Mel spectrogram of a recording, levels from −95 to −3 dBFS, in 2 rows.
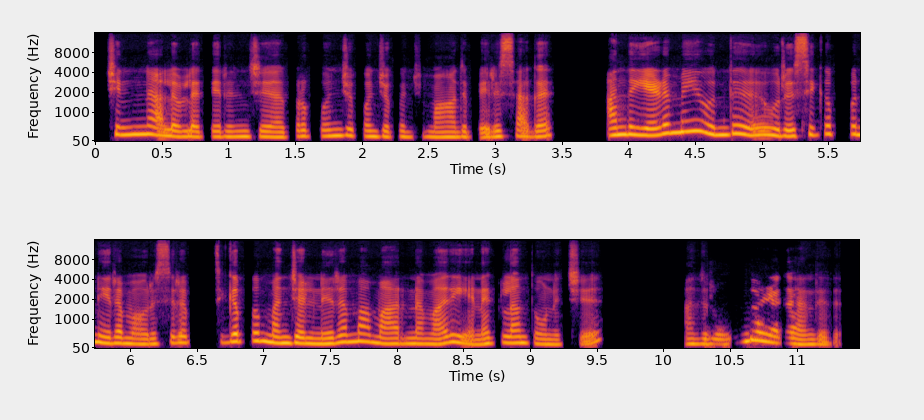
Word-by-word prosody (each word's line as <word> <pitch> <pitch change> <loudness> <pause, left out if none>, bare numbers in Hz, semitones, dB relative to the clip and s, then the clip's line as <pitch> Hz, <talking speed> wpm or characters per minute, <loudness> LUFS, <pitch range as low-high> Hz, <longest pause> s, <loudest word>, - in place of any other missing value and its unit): சின்ன 255 +1 +2
அளவுல 185 -3 +2
தெரிஞ்சு, 180 0 -1
அப்புறம் 190 +3 -6
கொஞ்சம், 215 +1 -1
கொஞ்சம், 180 -2 -2
கொஞ்சமா 170 -1 -4
அது 175 0 -3
பெருசாக, 185 0 0 0.5
அந்த 255 +1 +4 0.2
இடமே 315 +9 +3
வந்து 255 +3 +2 0.3
ஒரு 200 -2 +2
சிகப்பு 265 +2 -4
நிறமா, 195 -3 +1
ஒரு 175 - -2
சிறப் 230 +4 -2
மஞ்சள் 200 -2 +3
நிறமா 240 +6 +2
மாறுன 180 0 0
மாரி 210 +7 +2
எனக்கல்லாம் 205 +4 0
தோணுச்சு. 160 -1 -4 0.8
அது 175 0 -2
ரொம்ப 220 - -4
அழகா 200 -6 0
இருந்தது. 160 - -3
195 Hz, 140 wpm, -23 LUFS, 180-235 Hz, 0.8 s, அந்த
